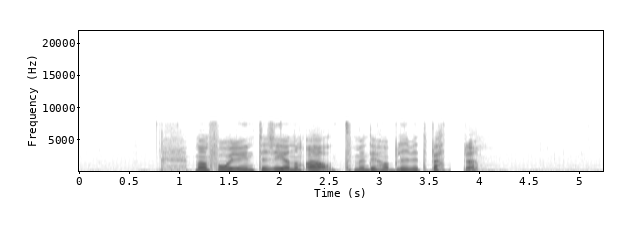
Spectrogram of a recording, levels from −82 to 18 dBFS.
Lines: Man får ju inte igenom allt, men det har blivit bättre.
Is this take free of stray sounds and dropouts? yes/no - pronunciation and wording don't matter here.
no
